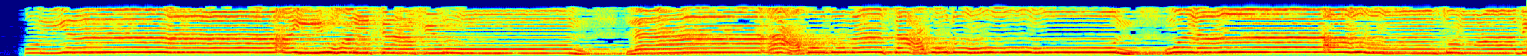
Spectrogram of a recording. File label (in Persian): ترتیل سوره کافرون; محمد البراک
